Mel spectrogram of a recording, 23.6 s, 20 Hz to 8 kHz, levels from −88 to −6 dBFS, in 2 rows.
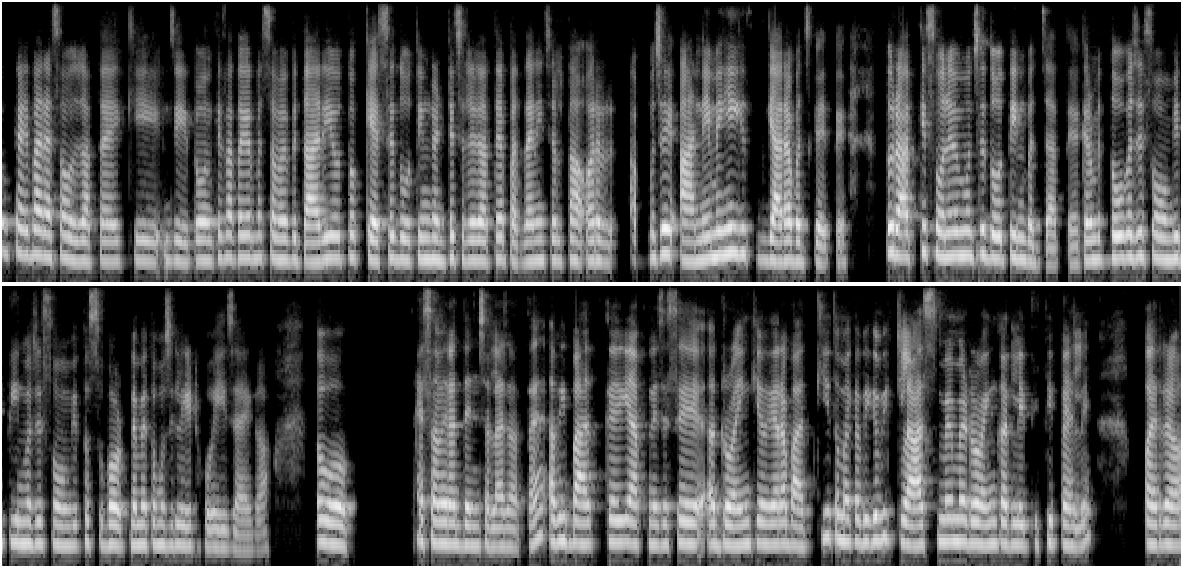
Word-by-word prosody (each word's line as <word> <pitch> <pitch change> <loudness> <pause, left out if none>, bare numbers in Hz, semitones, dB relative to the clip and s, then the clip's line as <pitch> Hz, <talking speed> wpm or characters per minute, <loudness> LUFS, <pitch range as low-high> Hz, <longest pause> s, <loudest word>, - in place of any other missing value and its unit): कई 230 -2 +2
बार 225 -1 +3
ऐसा 205 0 -1
हो 185 -3 +1
जाता 170 0 -2
है 170 0 -2
कि 170 0 -7
जी, 175 -3 -5
तो 175 +3 0
उनके 175 +2 -2
साथ 200 0 -2
अगर 200 0 +1
मैं 200 +1 -5
समय 190 -2 0
बिता 170 -2 +2
रही 185 +4 +1
हूँ 195 0 +1
तो 205 +1 -3
कैसे 185 +1 +2
2-3 185 0 -2
घंटे 175 +2 -2
चले 180 -2 -1
जाते 175 +1 +1
हैं 190 - +1
पता 170 0 0
नहीं 175 +1 -2
चलता 175 0 -2
और 175 +1 +1 0.3
अब - - -6
मुझे 230 +4 +5
आने 175 +2 +2
में 210 +2 +4
ही 235 +1 +5 0.2
11 175 -1 +4
बज 170 -1 -1
गए 460 - +1
थे, - - -5 0.4
तो 240 - +7
रात 210 -3 +4
के 250 - +1
सोने 220 -4 +1
में 215 - +2
मुझे 220 +1 +1
2-3 195 -1 +1
बज 160 -2 -2
जाते 140 +1 -5
हैं। 145 - -6
अगर 175 - +3
मैं 180 0 -4
2 195 +1 +4
बजे 205 +1 +1
सोऊँगी, 195 -2 0
3 195 0 -3
बजे 185 0 -2
सोऊँगी 175 -2 -4
तो 180 +3 -7
सुबह 185 -2 0
उठने 175 +1 +1
में 175 0 0
तो 180 - -4
मुझे 175 -1 -5
लेट 165 -2 -4
हो 150 - -3
ही 150 -1 -4
जाएगा। 130 -1 -9 0.5
तो 195 - +2 0.6
ऐसा 195 -1 +1
मेरा 185 -1 +5
दिन 170 -1 0
चला 165 -2 -2
जाता 160 +3 -5
है। 230 +5 -2
अभी 200 +1 +2
बात 180 0 0
करी 195 -1 +1
आपने 180 -1 0
जैसे 180 +1 0
अ, 180 - 0
ड्राइंग 175 0 +1
की 190 - -3
वग़ैरह 180 0 +2
बात 160 -3 -1
की 235 +1 -4
तो 230 -1 -2
मैं 200 -1 +1
कभी-कभी 205 +3 0
क्लास 170 -2 +4
में 200 0 +1
मैं 200 -1 +2
ड्राइंग 185 -1 +2
कर 185 -2 +2
लेती 175 0 -4
थी 195 - -1
पहले। 175 +2 -3 0.6
पर 175 0 +2
180 Hz, 240 wpm, -22 LUFS, 175-195 Hz, 0.6 s, तो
